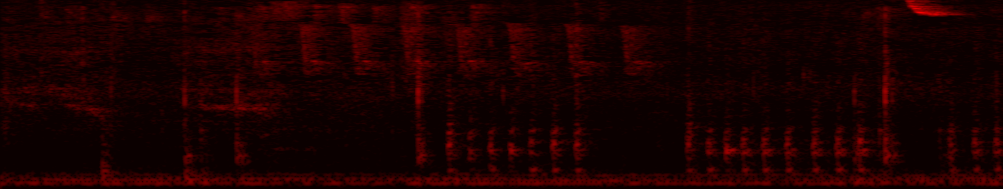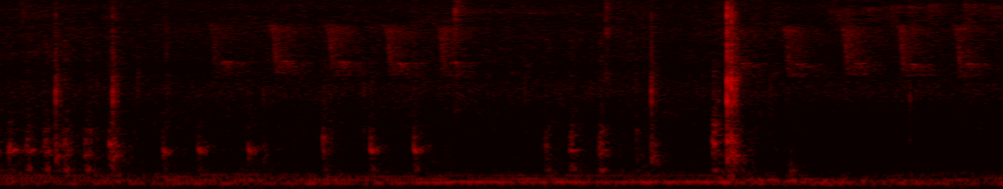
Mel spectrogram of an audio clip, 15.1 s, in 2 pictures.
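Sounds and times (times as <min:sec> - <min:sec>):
faint bird calls: 0:00.0 - 0:08.0.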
